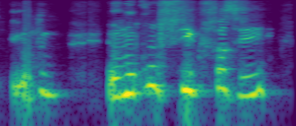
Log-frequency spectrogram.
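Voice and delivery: high, panicky plea; panicked. Acted. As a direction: beg off in a panic. Panicked actor refusing to go on.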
